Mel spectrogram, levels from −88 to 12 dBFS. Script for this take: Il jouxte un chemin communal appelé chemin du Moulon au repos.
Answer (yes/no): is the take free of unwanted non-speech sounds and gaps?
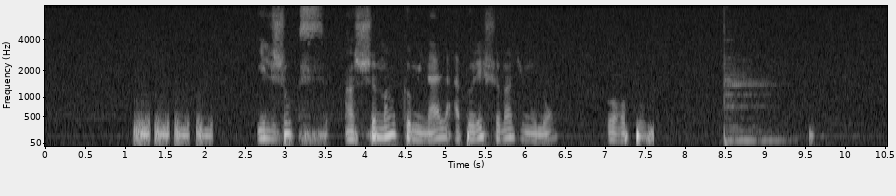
no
